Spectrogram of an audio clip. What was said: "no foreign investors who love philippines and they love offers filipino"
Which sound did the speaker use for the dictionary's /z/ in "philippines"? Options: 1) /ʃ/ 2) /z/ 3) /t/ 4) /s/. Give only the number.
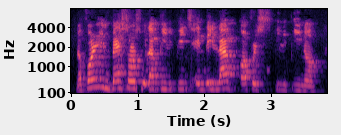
4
